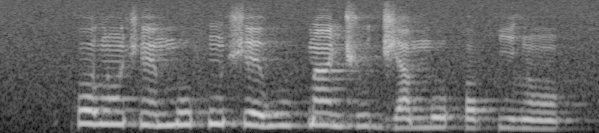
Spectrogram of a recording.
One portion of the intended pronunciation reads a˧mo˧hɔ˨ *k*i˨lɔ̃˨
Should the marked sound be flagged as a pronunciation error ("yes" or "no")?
no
